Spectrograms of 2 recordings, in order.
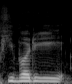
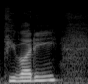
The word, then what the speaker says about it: Peabody: and she started this with the Harvard Peabody Museum. So I learned when we went to Harvard, we just got back from Harvard in June, that it's pronounced Peabody, not Peabody, they hold like about a million pieces of our ancestral belongings, Laura.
